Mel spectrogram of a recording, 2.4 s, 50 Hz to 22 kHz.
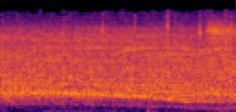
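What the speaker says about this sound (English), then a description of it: "And the crowd responds" A big arena crowd at the 2003 NBA All-Star Game roars and cheers after a Michael Jordan basket, a loud, steady wash of noise that holds for a couple of seconds.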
